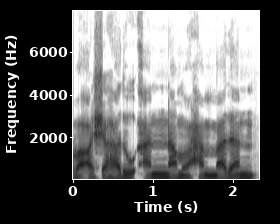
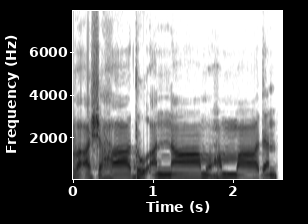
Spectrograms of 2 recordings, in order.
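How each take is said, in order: First: No sounds are drawn out. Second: Several sounds are drawn out. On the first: The speaker calls it right. "तीनों को बिल्कुल नहीं खींचा जाएगा" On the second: The speaker calls it wrong. "अक्सर लोग पढ़ते हैं"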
